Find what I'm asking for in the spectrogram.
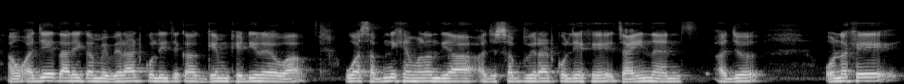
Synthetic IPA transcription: ɛ̰̃ʔɐʄet̪aːɾiːxə̆mẽʋɪɾaːʈkoːlid͡ʑeːkaɡeːmkʰeːɗiɾɐɦijoaːʊɦasɐbʱɪnikʰeːʋɐɽ̃ə̃nd̪iaːɦɐ̰ʄʊ̆sɐbʋɪɾaːʈkoːliəkʰeːt͡ɕaːɦĩːnd̪aːɦɪnɪ̆ɐʄʊ̆ | ʊ̰nə̆kʰeː

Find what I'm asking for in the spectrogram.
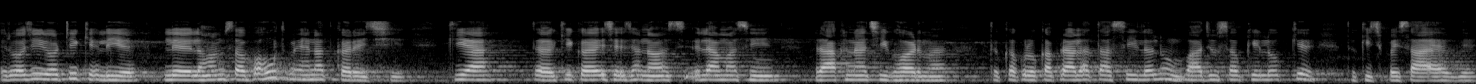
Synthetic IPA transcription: ɾod͡ʒiɾoʈikelijelelɦəmsəbːəɦut̪meɦnət̪kəɾɛt͡ʃʰi | kija | t̪ɔkikəɦɛt͡ʃʰɛd͡ʒənalaməsin | ɾakʰnat͡ʃʰiɡʱəɾme | t̪ɔkəkɾokəpɾalət̪asilelũbad͡ʒusəb̚kelokːet̪ɔkit͡ʃʰpəjsaɛbɡe

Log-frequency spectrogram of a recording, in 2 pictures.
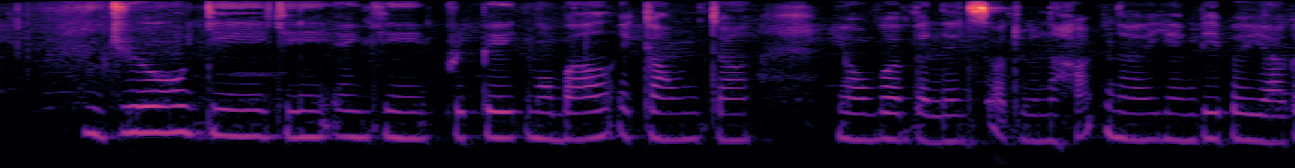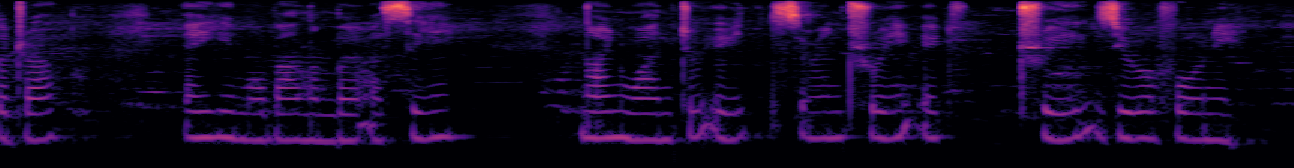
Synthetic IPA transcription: d͡ʒioɡiɡieɡipɹipɛtmobaɪləkãʊ̃nta | jɔbəbɛlə̃nsa̰tunahak̚nəjɛ̃ŋbibəjaɡədɹa | eɡimobaɪlnɐ̃mbəasi | nãjnwãntuʔet̚sɛvə̃nt̪ʰɹiet | tʰɹiziɹofɔnẽ

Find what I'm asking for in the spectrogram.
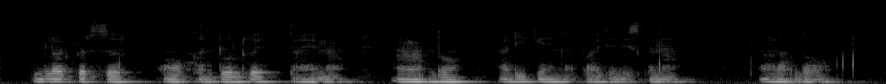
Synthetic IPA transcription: blaɖpɛɾsəɾɔ̃kəɳʈɾolɾɛt̪aɦɛ̃na | aɽaʔd̪ɔaɖiɡɛnapad͡ʒɛniskana | aɽ̃a̰ʔd̪ɔ

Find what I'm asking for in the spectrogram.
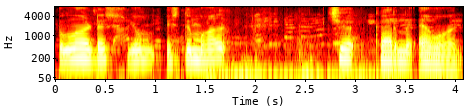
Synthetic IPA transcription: plãːʈɐsjumist̪iːmaːl | t͡ʃʰikɐɾnɨʔeʋaːn

